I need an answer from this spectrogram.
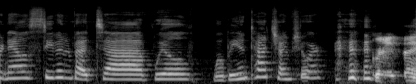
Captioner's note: laughs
